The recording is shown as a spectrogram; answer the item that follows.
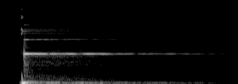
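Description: Intro logo sting: one bright metallic ding with a deep low boom under it, struck about a quarter second in and ringing away over about a second and a half.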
